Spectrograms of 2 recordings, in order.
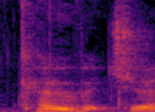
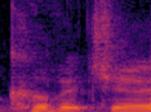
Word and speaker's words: couverture: Oh, couverture, I think you pronounced Couverture, it, yeah. or coverture. It's Couverture. basically it's chocolate, but it's quality chocolate.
